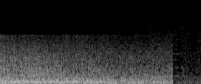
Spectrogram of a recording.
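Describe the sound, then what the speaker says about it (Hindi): An explosion in war footage from the Russia–Ukraine conflict: a loud, sustained roaring blast that rumbles for about a second and a half, then cuts abruptly to a quieter background. "तभी उसके सामने एक और धमाका हुआ और चारों तरफ धुएं का गुबार छा गया"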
